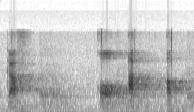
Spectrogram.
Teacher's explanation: Macam huruf kaf kan, kaf dengan qaf. Makhraj dia pangkal lidah sentuh pada langit kan.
